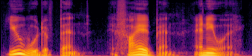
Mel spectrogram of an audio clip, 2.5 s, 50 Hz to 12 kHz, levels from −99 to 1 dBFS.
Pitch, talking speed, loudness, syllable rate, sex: 135 Hz, 240 wpm, -18 LUFS, 4.9 syllables/s, male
